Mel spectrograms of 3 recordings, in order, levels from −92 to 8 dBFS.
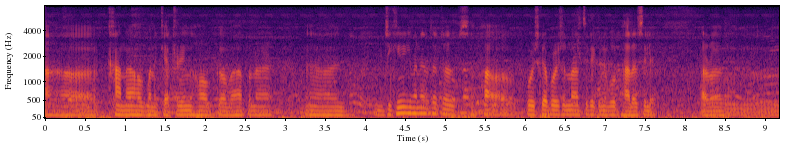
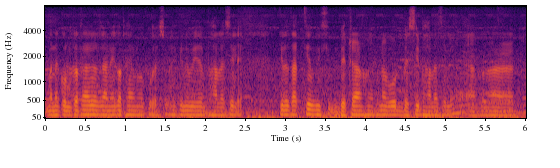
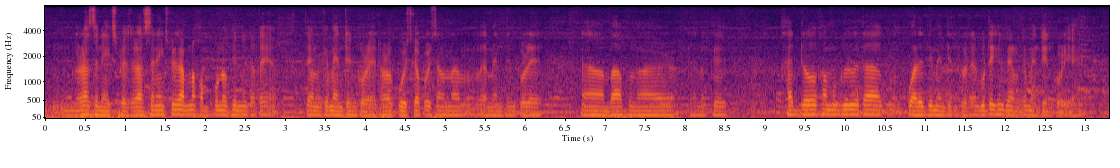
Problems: constant background noise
